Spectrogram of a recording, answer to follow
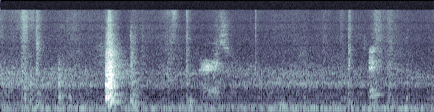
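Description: A single sharp slap on a training mat about a second and a half in, as the partner is taken down in the ikkyo arm-lock pin. Faint scuffs and rustles of feet and clothing follow.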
